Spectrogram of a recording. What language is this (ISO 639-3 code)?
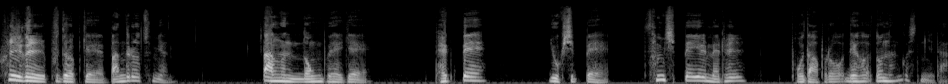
kor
